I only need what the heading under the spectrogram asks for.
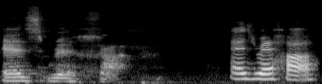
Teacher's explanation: When we have two shvas in the middle of a word, we pause on the first shva, it's non-vocal, ez, and then we pronounce the second as an open syllable, ezrecha.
